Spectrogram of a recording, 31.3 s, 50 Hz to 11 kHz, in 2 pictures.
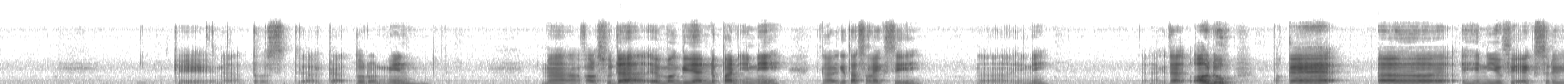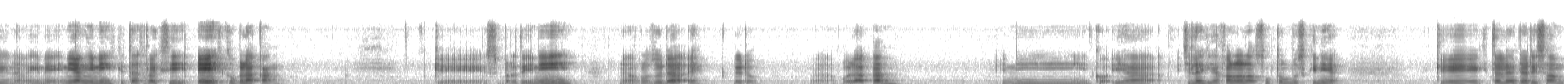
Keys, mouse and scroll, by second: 1.6 s, 2.5 g, 3.7 s, 4.3 middle click, 4.9 middle click, 5.1 scroll down 1, 5.4 shift+middle click, 5.7 middle click, 6.0-6.6 scroll up 1, 6.6 ctrl+KP_3, 6.6-7.3 scroll up 3, 7.1 shift+middle click, 7.3 Tab, 8.0 right click, 8.0-8.4 scroll up 1, 8.4 shift+right click, 10.6 shift+middle click, 11.5 middle click, 12.2 middle click, 12.9 click, 13.3 ctrl+KP_3, 14.1 a, 14.2 a, 14.9 c, 16.1 middle click, 16.5-17.1 scroll down 3, 16.7 shift+middle click, 17.1 middle click, 17.5 e, 20.3 scroll down 3, 20.4 middle click, 20.9 scroll up 4, 21.1 middle click, 21.5 g, 23.0 scroll down 4, 23.1 Tab, 23.3 middle click, 24.1 scroll down 2, 24.3 middle click, 25.0-25.8 scroll up 3, 25.4 g, 26.9 middle click, 27.6 middle click, 27.8 scroll down 5, 28.0 middle click, 28.7-30.3 scroll up 7, 29.0 middle click, 30.3 KP_3, 30.9 KP_1, 31.2 scroll up 1.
